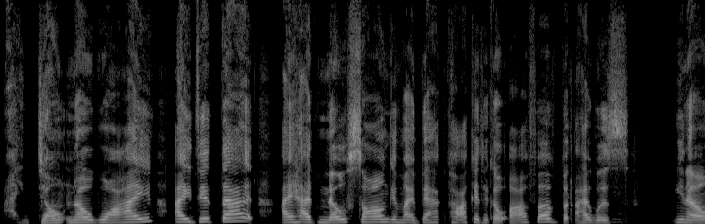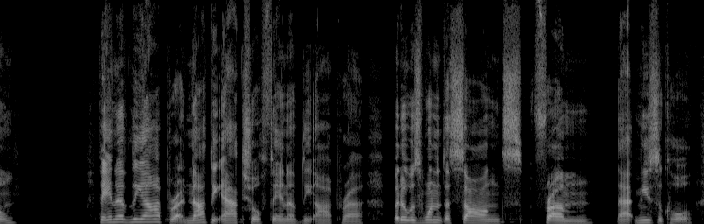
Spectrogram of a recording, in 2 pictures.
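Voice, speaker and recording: A man's voice: high-pitched, normal speed, vocal fry, no room sound, clean studio sound. A man in his late twenties telling a personal story in a casual, rambling way, full of "like" fillers. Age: 20s. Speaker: Sims content creator.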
